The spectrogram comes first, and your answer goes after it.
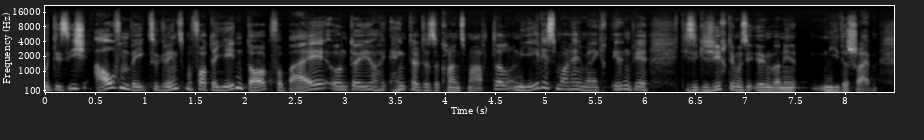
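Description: This man speaks at a very fast pace. His intonation is lively. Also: fairly high pitch for a man. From Austria, Tyrol (village of Grins). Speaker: cabaret artist and comedian. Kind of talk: casual interview.

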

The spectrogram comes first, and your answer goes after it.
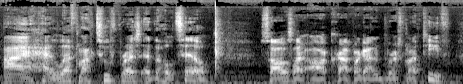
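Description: Music sits in the background as a man speaks. His pitch is fairly high and his intonation lively. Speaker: college student. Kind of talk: casual chat.

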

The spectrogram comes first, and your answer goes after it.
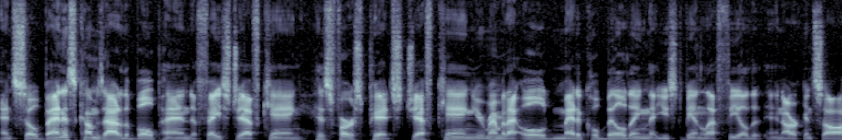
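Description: Very clean recording, silent background: a man speaks fairly quickly with hardly any pauses. His medium-pitched voice has a bright, sharp tone and monotone, flat intonation. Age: 40s. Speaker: podcast host. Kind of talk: interview. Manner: halting.

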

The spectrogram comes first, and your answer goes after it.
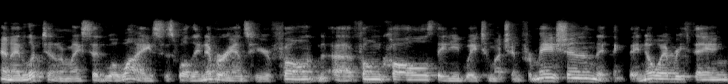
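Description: A man speaks in a normal speaking voice at a medium pitch with ordinary pitch variation. He moves at a fairly quick pace with hardly any pauses. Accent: Canadian. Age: 40s. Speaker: financial planner. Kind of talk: interview.

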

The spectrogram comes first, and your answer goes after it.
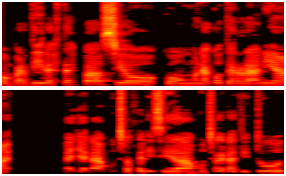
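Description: The sound is dry and close, with no echo. A woman speaks at a moderate pace, fairly high and in a flat monotone. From eastern Venezuela, El Tigre. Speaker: geoscientist and doctoral student. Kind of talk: interview.

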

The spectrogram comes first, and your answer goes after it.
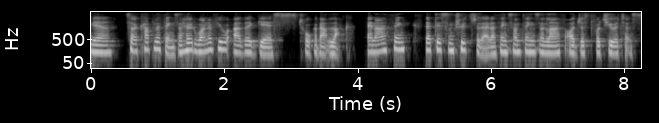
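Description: Very deep and low in pitch, a woman speaks with a South African accent. Her loudness stays very even, with ordinary pitch variation. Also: moderate pace. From South Africa, Durban; moved to Canada at 17. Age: 50s. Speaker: corporate immigration lawyer. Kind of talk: casual interview.

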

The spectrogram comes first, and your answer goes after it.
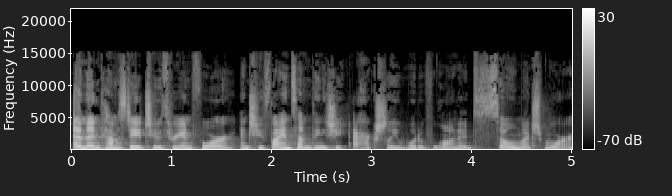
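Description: A woman speaks at a medium pitch with ordinary pitch variation in an unremarkable speaking voice. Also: very clean recording, silent background. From New York, US. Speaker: podcast co-host. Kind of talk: casual chat.

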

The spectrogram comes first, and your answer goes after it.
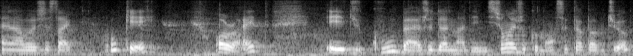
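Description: Her pitch is fairly low for a woman, and her intonation is lively at a moderate pace. She leaves long, frequent pauses over noticeable background noise. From Mauritius. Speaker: podcast guest, former baker and student. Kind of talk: casual chat, code-switching French and English.

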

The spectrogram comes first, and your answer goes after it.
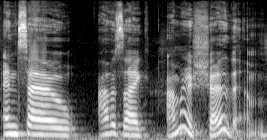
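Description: A woman with a Southern US accent, vocal fry and a fairly slow pace. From US South, rural Georgia. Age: young. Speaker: business owner, equipment dealer. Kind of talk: interview. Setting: studio.

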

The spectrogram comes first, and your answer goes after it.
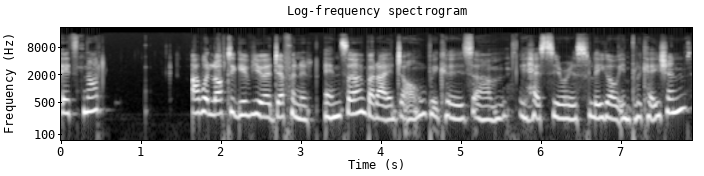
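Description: The voice keeps a moderate pace with ordinary pitch variation. Its loudness stays very even. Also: woman, high pitch for a woman. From Vietnam. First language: Vietnamese. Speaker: author. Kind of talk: interview. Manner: hesitant.

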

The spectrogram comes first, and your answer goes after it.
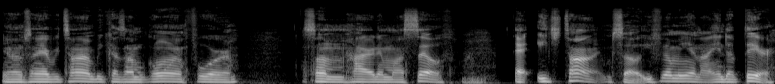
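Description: A man's plain, everyday voice at medium pitch, with an American accent, fairly even intonation and a moderate pace, on a very clean recording with a silent background. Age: 30s. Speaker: rapper. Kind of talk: casual interview. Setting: studio.

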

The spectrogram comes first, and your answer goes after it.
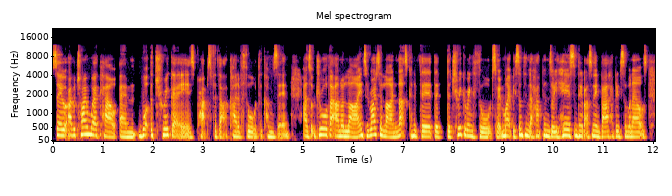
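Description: A woman talks at a very fast pace with hardly any pauses. Noticeable background noise runs under her voice. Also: medium pitch for a woman, ordinary pitch variation. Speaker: GP and podcast co-host. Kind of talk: casual panel chat.

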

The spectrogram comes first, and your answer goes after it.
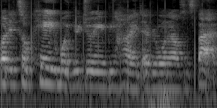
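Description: A woman at a fairly slow pace against noticeable background noise. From Brazil. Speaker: professional dancer. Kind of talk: casual chat. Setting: at home. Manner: loud.

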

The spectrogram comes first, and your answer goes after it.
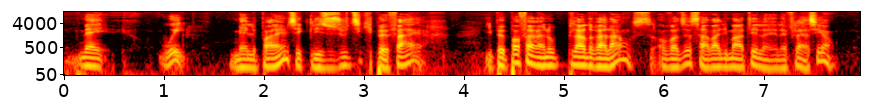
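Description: On a very clean recording with a silent background, a man speaks at a fairly quick pace with a fairly low pitch, ordinary pitch variation, and long, frequent pauses. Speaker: university professor of political economy. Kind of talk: interview. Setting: studio.

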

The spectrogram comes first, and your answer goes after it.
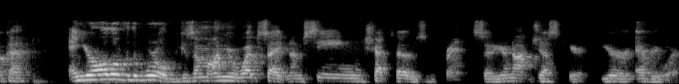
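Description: This man's fairly high, somewhat breathy voice moves at a fairly quick pace, with lively intonation and big swings in loudness. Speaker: co-host, real estate marketing founder. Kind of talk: casual interview.

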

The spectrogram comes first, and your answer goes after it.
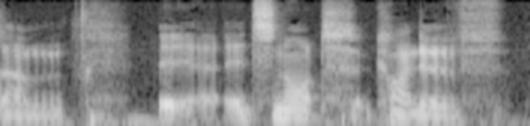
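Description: A man with an Australian accent, a fairly low pitch, a bright, sharp tone and very wide pitch swings. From Australia, New South Wales. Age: 30s. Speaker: podcast host. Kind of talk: casual chat.

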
